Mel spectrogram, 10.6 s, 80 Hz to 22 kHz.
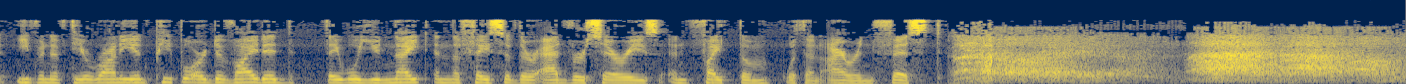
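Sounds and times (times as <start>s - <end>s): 
speech: 0.0s - 7.6s
large crowd chanting anti-Western slogans in unison: 7.2s - 10.5s.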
